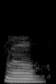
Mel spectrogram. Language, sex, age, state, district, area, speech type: Bodo, male, 45-60, Assam, Baksa, urban, conversation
